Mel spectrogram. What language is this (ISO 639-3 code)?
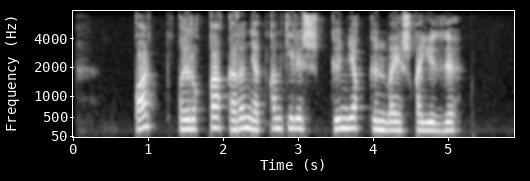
bak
